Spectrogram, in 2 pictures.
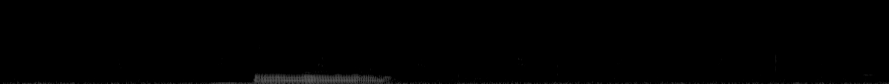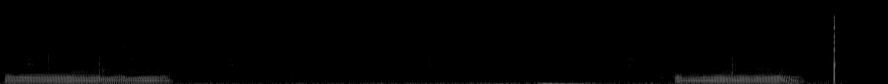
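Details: A French Bulldog sleeping on a bed snores in low, rattling, drawn-out breaths about every six seconds, breathing freely as a short-nosed breed; his lips and cheeks lift with each snore.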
